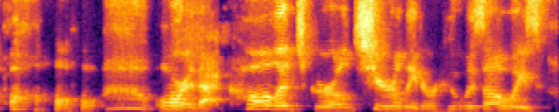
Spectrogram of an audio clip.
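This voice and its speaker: A woman's voice: fairly high pitch, expressive, slow pace, a bit bright. A woman playing a clever, arch young socialite wife in a vintage-style radio play. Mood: playful teasing.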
